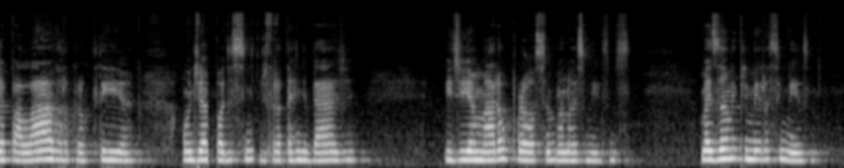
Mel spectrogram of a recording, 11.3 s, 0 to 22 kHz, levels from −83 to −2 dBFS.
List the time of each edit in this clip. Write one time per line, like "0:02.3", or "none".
0:02.8
0:03.4
0:07.4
